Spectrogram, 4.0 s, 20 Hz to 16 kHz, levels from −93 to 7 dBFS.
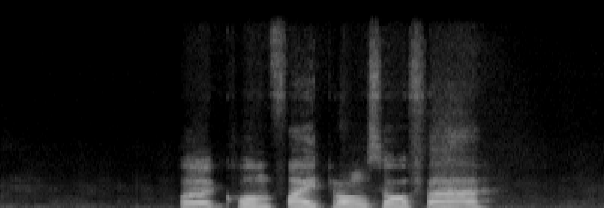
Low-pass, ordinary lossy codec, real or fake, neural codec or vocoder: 14.4 kHz; none; fake; codec, 44.1 kHz, 2.6 kbps, DAC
